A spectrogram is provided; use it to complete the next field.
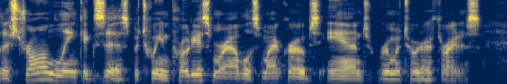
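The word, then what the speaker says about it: Proteus mirabilis: strong link exists between Proteus marabous microbes and rheumatoid arthritis Proteus marabis can also be pronounced Proteus miralis we proposed that subclinical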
